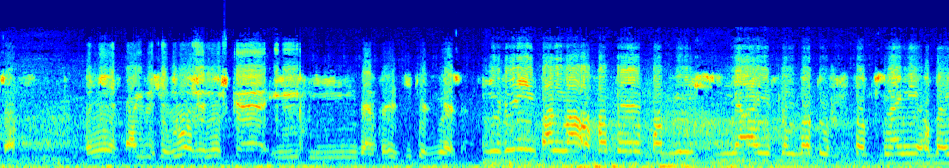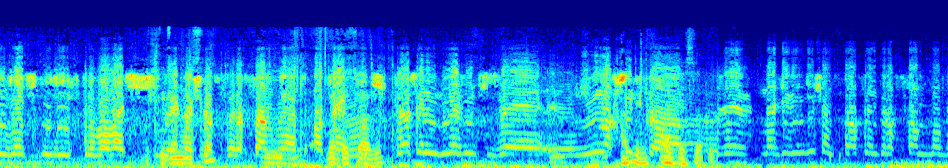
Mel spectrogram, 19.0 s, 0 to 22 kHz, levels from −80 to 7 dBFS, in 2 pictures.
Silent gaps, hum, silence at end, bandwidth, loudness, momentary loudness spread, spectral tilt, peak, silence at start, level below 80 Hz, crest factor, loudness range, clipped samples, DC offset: none; none; 0 s; 11.5 kHz; -18 LUFS; 14 LU; -2.5 dB/octave; 0 dBFS; 0 s; -32 dBFS; 20 dB; 5 LU; under 0.1%; under 0.1%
